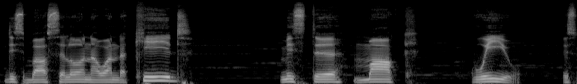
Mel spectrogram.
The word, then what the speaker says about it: Marc Guiu: 18 million Mark gu so this is another Mark guu okay that is the way it's pronounced so it's not g all right so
